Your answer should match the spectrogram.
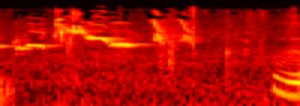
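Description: Garden birds chirping: a short high note, then a few quick falling whistled notes about half a second in.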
